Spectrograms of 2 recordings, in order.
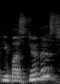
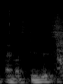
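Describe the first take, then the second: First: Rising, louder disbelief; louder echo with a rising tune; incredulous question. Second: Lower, quieter, matter-of-fact; softer lower reply; flat insistence. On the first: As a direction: ask it like you can't believe it. Incredulous echo of his line. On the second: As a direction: state it as simple fact. Stranger's calm insistence. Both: Retold or imitated.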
